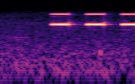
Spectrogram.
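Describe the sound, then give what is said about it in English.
A phone alert beep sounding three times, short bright electronic tones evenly spaced in a quick regular pattern, quiet and alone. “What the heck was that? That was my phone going off.”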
